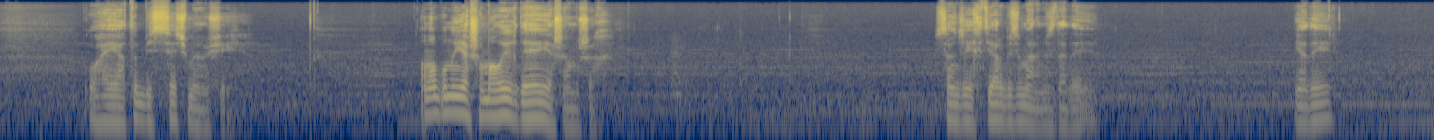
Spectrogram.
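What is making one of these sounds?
A young man speaks calmly and quietly, close by.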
